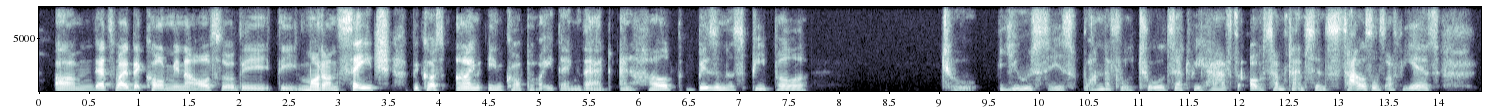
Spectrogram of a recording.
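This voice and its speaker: A woman with a German accent speaks at a fairly slow pace, her very deep, low pitch carrying vocal fry. Her intonation is lively, and the recording is very clean with a silent background. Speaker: business and personal development coach. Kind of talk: interview. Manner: halting.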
